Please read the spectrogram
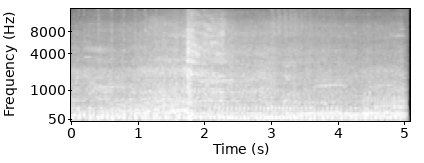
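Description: Motor scooter engines running steadily at low speed as a small group rides through city traffic, with a short rush of hiss about two seconds in. The sound cuts off suddenly at the end.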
